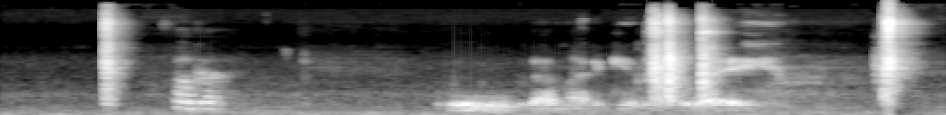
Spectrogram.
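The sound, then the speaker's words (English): Pistol dry fire on a double-stack handgun with ambidextrous slide release and no manual safety: two sharp, isolated trigger clicks with softer handling noises between them, in an otherwise quiet setting. “So let me dry fire this gun.”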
